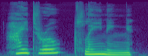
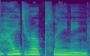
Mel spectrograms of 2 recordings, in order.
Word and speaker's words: hydroplaning: 음, 자, 먼저 수막 현상은 hydroplaning 이렇게 표현을 해보시면 좋겠어요. 특히 이 plane 들으셨죠? plane. 여기에서 ing로 바꿔서 planing이라고 발음을 한 거거든요.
